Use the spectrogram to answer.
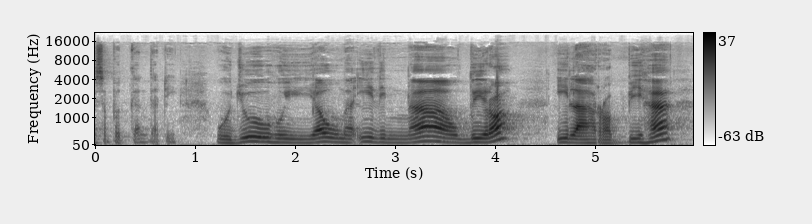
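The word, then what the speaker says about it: ناضرة: Wujuhu yawma idzin nadhirah ila rabbiha nadhirah. Ini jangan kebalik. Yang pertama menggunakan dhad, yang kedua menggunakan dha.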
